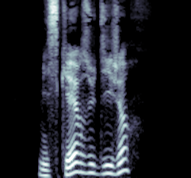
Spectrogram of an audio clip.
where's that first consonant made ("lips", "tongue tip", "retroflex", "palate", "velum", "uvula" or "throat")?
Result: lips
